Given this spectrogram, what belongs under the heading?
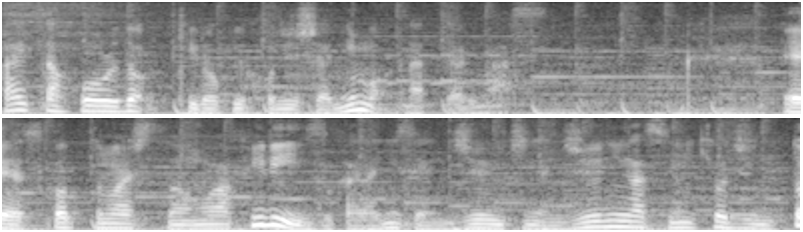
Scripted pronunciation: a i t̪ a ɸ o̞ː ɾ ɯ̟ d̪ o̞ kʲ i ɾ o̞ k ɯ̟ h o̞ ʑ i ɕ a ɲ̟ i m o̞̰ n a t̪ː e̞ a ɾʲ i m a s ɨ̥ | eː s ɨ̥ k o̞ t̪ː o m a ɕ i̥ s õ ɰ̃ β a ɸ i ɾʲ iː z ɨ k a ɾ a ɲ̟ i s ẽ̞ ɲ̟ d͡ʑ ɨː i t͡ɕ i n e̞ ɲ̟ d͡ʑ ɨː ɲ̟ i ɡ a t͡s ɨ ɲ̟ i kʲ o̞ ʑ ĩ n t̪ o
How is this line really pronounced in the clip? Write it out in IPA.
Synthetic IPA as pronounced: a i t̪ a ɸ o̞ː ɾ ɯ̟ d̪ o̞ kʲ i ɾ o̞ k ɯ̟ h o̞ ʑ i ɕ a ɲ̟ i m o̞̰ n a t̪ː e̞ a ɾʲ i m a s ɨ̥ | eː s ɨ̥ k o̞ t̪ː o m a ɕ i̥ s õ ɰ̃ β a ɸ i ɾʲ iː z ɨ k a ɾ a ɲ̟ i s ẽ̞ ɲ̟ d͡ʑ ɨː i t͡ɕ i n ẽ̞ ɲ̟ d͡ʑ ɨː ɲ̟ i ɡ a t͡s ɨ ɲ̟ i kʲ o̞ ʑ ĩ n t̪ o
